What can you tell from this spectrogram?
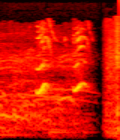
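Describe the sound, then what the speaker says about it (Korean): Dogs at a dog sports competition in Seoul, with a brief dog whimper or yip amid crowd ambience, heard faintly over a short span. "강아지들이 주인의 구령에 맞춰 장애물을 뛰어넘습니다."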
